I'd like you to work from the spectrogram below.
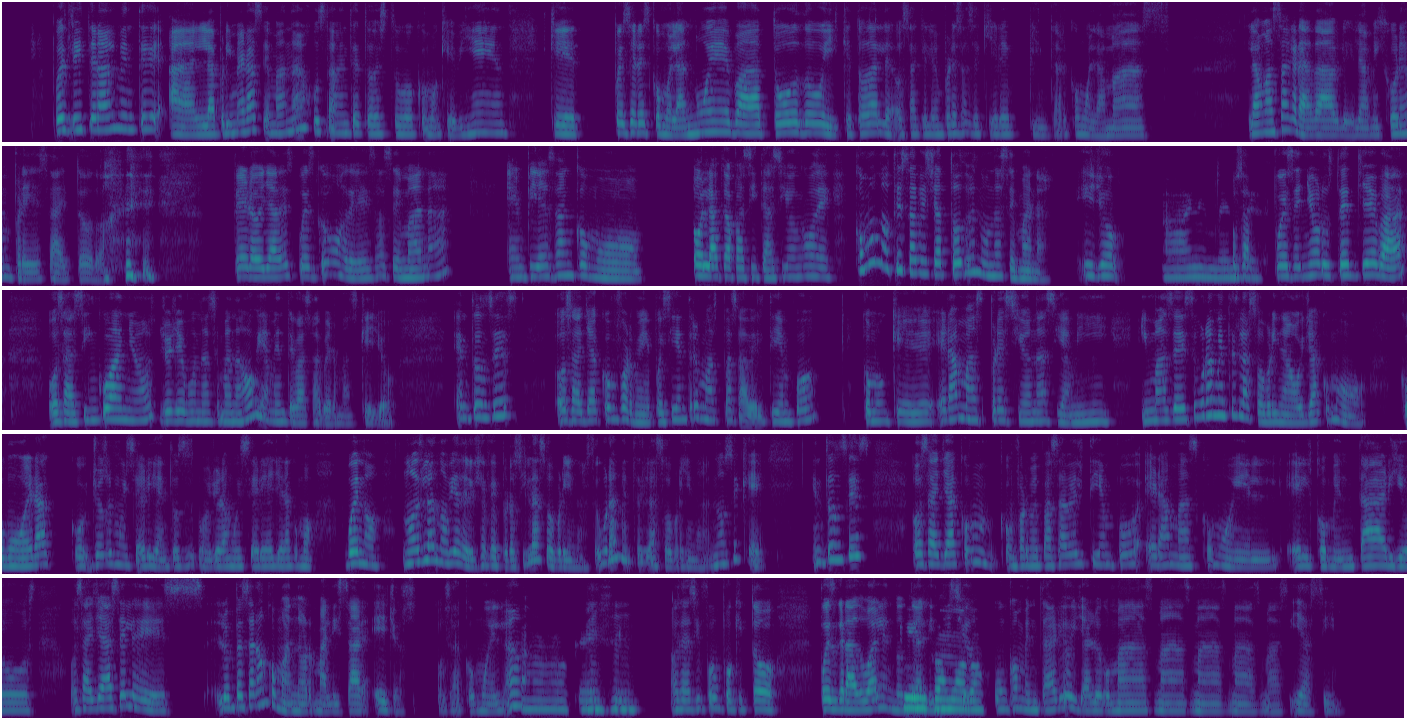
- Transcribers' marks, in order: chuckle
- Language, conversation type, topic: Spanish, podcast, ¿Cómo decidiste dejar un trabajo estable?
